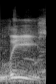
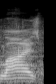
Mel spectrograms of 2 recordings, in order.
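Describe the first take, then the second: First: The vowel sounds like 'ee', as in 'lees'. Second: The vowel sounds like 'eye', as in 'lies'. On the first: The speaker calls it right. "but pronounced Lees" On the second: The speaker calls it wrong. "excuse me"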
